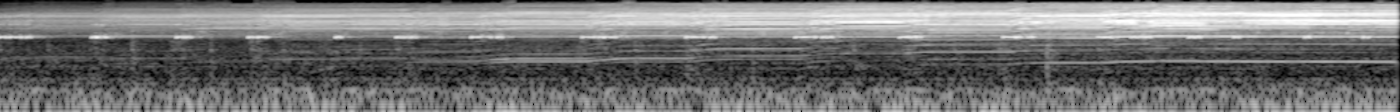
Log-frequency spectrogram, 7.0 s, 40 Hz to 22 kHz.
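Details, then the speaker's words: MN99s RC car metal gearbox and geared motor, greased with bearings in place, bench-tested as the voltage is raised: clean whine rising with voltage, light even ticking, no grinding; healthy. "fabulous it's doing good a at 1.3 Vols one volt a half a volt no"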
